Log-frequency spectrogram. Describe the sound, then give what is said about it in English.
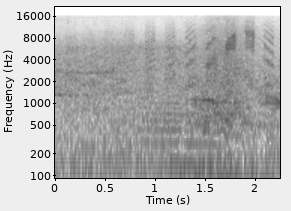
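A spaceship lands on a volcanic world in a video game, its engine giving a loud, steady roaring drone with a broad hiss that thickens slightly toward the end. “Alright, we're landing on a volcanic world, kind of like Mustafar.”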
